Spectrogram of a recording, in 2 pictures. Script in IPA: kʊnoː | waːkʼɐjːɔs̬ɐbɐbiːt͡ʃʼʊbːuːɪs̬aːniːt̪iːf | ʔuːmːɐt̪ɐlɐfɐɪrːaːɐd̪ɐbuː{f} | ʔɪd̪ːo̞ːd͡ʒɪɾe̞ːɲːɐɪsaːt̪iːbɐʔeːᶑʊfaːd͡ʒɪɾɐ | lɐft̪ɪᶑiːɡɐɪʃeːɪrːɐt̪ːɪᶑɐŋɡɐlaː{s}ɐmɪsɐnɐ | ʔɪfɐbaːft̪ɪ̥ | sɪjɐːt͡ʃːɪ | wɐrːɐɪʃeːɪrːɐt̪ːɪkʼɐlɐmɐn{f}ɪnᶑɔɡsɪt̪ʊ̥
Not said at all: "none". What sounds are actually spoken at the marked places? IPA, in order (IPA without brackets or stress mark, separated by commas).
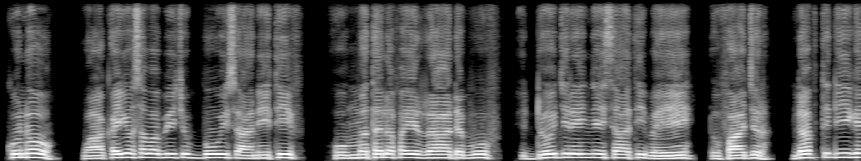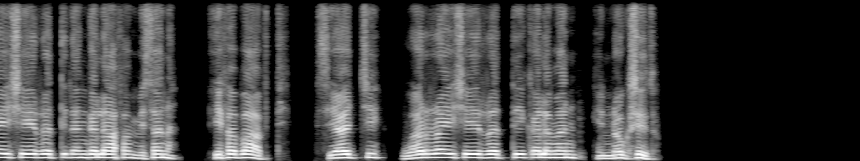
f, f, h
